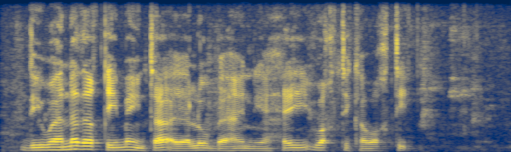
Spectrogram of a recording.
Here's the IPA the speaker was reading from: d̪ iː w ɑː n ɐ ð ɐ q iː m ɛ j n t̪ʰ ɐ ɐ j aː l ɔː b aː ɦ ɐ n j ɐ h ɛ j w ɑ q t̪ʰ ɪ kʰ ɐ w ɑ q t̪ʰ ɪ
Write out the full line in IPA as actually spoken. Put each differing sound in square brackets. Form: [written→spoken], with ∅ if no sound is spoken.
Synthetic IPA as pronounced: d̪ iː w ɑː n ɐ ð ɐ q iː m ɛ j n t̪ʰ ɐ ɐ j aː l ɔː b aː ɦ ɐ n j ɐ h ɛ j w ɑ q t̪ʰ ɪ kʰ ɐ w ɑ q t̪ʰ ɪ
